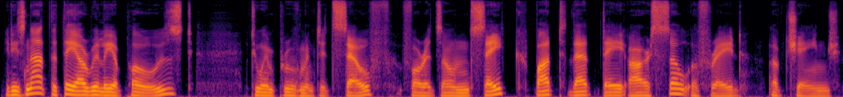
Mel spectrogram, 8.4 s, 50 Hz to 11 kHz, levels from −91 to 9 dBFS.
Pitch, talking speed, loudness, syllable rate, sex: 115 Hz, 165 wpm, -19 LUFS, 4.7 syllables/s, male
